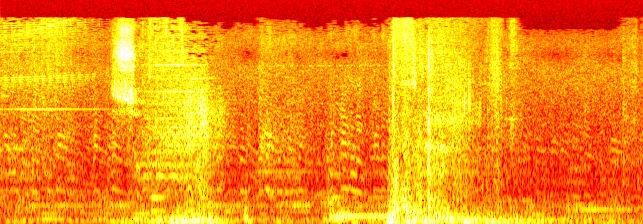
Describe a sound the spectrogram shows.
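A sharp magical whoosh bursts out and fades.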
